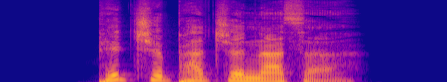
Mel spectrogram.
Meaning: inflection of pitschepatschenass: 1. strong/mixed nominative masculine singular 2. strong genitive/dative feminine singular 3. strong genitive plural
- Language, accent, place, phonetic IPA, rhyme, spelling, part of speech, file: German, Germany, Berlin, [ˌpɪt͡ʃəpat͡ʃəˈnasɐ], -asɐ, pitschepatschenasser, adjective, De-pitschepatschenasser.ogg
